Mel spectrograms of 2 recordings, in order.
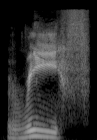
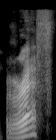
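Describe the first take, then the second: First: The vowel is a long ee sound. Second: The vowel is a short e sound. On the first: The speaker calls it right. "La doble E hace que suene, ¿verdad? Como I" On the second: The speaker calls it wrong. "No es re, ref"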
